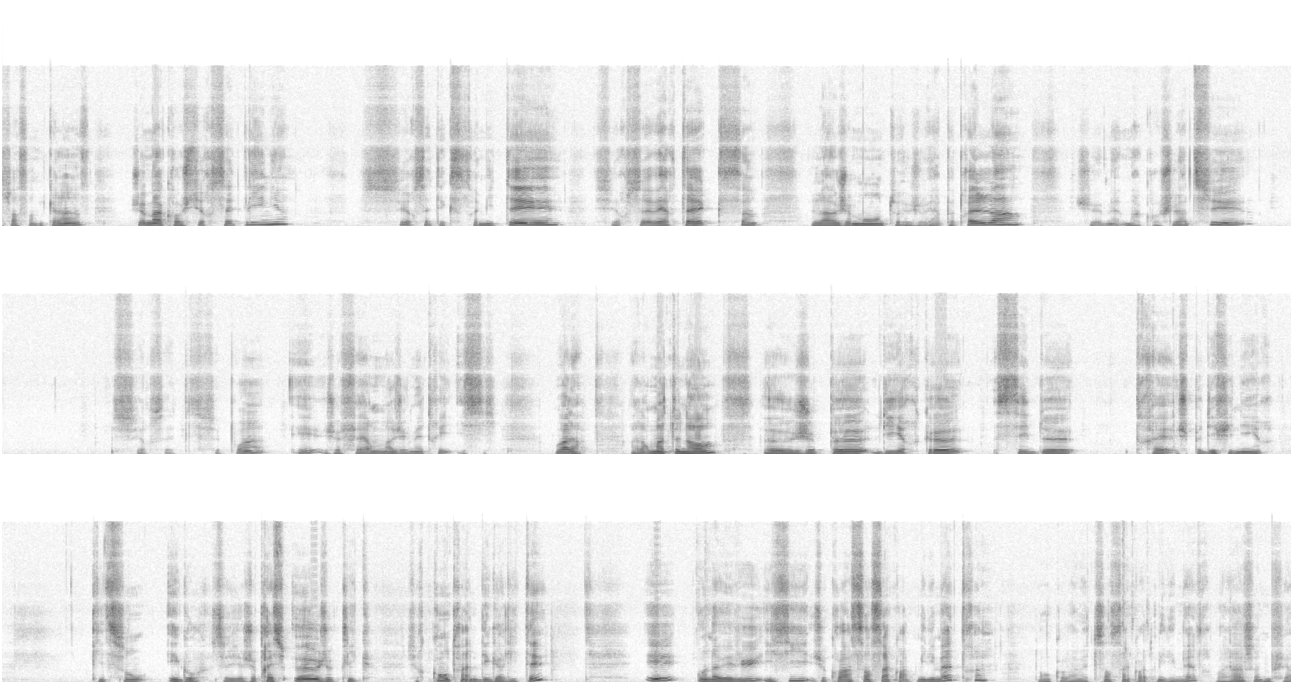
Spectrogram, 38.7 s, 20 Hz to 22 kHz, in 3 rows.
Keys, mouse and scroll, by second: 2.2 click, 3.8 click, 6.4 click, 9.8 click, 11.6 click, 13.8 click, 16.9 click, 18.2 right click, 20.4 right click, 22.6 click, 24.3 click, 30.0 e, 33.2 click, 35.3 click, 36.5-37.2 typing, 37.2 KP_Enter.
